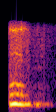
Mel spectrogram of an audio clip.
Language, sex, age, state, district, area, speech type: Kannada, female, 18-30, Karnataka, Hassan, rural, conversation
